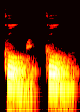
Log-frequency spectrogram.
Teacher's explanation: Kalau dia berharokat dhammah boleh langsung monyong karena posisi hurufnya adalah huruf syiddah. Ku. Tapi tidak diangkat lidahnya karena dia bersifat infitah.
